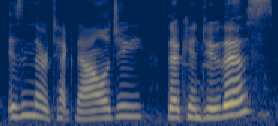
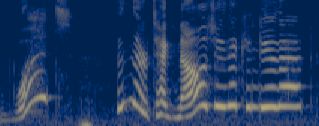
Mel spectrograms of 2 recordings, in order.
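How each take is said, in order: First: Said in the usual way. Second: Much higher, fast, astonished question; incredulous disbelief. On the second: Retold or imitated. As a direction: ask it as if you can't believe it. Incredulous retold question to staff.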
